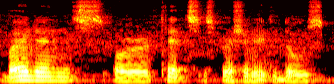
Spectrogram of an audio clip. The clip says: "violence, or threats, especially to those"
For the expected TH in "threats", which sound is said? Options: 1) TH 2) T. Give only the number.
2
